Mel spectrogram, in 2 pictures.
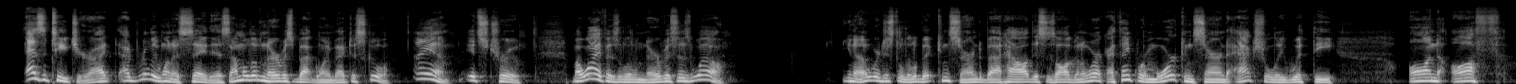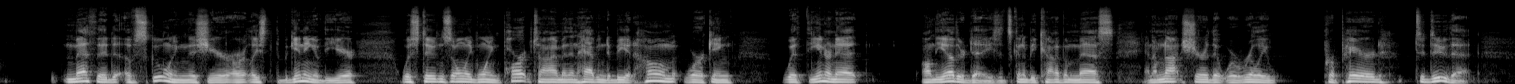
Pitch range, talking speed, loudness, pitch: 105-145 Hz, 215 wpm, -19 LUFS, 120 Hz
